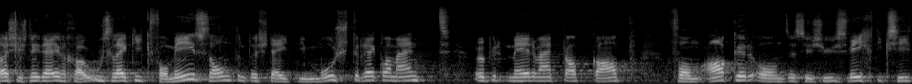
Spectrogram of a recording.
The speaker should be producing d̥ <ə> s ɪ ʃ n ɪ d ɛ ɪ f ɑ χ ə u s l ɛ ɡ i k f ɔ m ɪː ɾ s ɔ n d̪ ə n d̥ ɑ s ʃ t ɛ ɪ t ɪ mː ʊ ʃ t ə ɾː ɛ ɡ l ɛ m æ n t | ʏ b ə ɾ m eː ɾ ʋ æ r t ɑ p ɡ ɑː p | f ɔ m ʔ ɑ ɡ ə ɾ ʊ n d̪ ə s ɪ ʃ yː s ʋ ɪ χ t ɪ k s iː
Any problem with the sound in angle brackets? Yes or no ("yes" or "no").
yes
